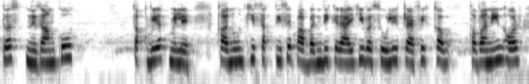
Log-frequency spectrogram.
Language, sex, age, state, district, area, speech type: Urdu, female, 30-45, Uttar Pradesh, Rampur, urban, spontaneous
